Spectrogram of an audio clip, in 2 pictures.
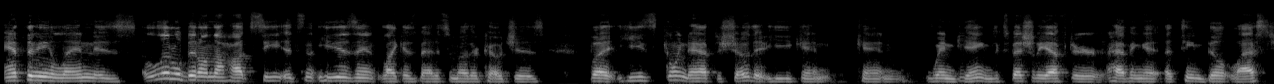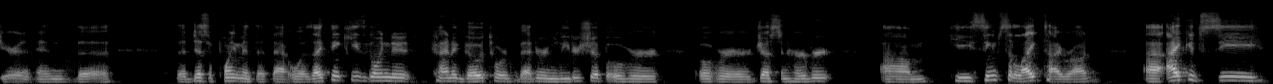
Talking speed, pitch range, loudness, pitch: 175 wpm, 135-170 Hz, -30 LUFS, 145 Hz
